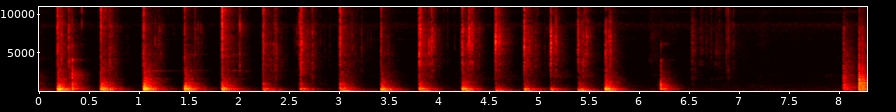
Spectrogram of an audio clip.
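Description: Stone pestle pounding whole spices, star anise among them, in a stone mortar: a steady run of knocks about two and a half a second, stopping about six seconds in.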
